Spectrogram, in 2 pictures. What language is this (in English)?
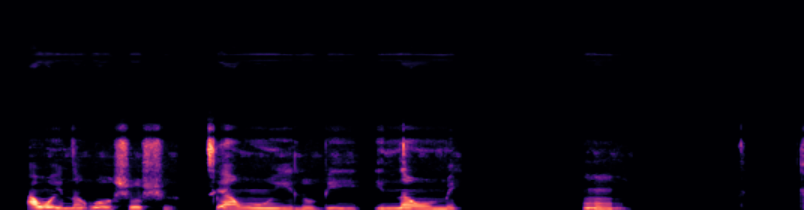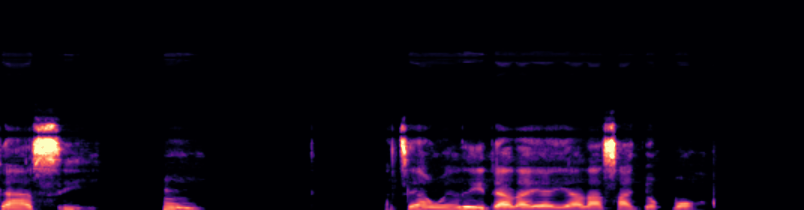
Yoruba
